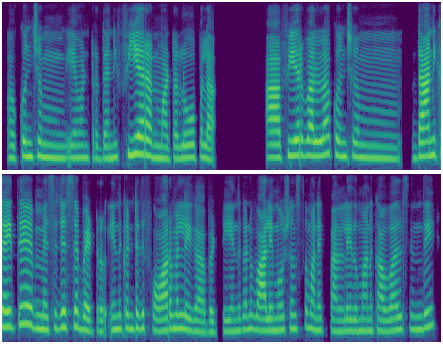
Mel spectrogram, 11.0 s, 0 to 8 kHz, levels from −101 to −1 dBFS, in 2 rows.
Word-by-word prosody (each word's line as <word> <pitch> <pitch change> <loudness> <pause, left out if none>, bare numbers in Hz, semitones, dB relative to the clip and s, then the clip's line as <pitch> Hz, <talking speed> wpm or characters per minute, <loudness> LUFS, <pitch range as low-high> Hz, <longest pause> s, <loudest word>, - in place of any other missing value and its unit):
ఆహ్, 220 - -4
కొంచెం 250 -1 +1 0.4
ఏమంటారు 220 -1 -5
దాన్ని? 215 +2 -2
ఫియర్ 290 0 +6
అనమాట 215 -3 -2
లోపల. 230 -1 -1 0.8
ఆ - - +7 0.2
ఫియర్ 275 +1 +4
వల్ల 260 +1 +5 0.2
కొంచెం 250 -2 -1 0.7
దానికైతే 280 +4 +5 0.3
మెసేజెసే 265 +4 0
బెటర్. 195 -1 -1
ఎందుకంటే 240 +2 -2
అది 255 - -3
ఫార్మలే 225 +3 +1
గాబట్టి. 185 +1 -5
ఎందుకంటే 230 +4 -5
వాళ్ళ 210 0 +4
ఎమోషన్స్‌తో 240 +4 -5
మనకు 215 -2 -5
పని 200 -1 -3
లేదు. 205 0 -2
మనకు 210 0 -5
అవ్వాల్సింది 230 +5 -3
230 Hz, 140 wpm, -23 LUFS, 210-255 Hz, 0.8 s, ఆ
